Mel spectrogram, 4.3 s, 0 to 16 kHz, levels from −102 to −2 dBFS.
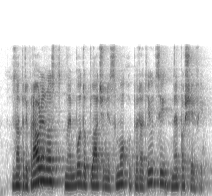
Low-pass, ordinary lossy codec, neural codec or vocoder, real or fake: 7.2 kHz; AAC, 96 kbps; none; real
